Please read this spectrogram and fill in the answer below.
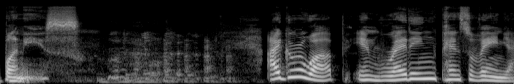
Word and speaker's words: Reading: the way it looks you think that's the way it's pronounced no it's Reading Pennsylvania named after reading England the birthplace of William Penn and when I was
